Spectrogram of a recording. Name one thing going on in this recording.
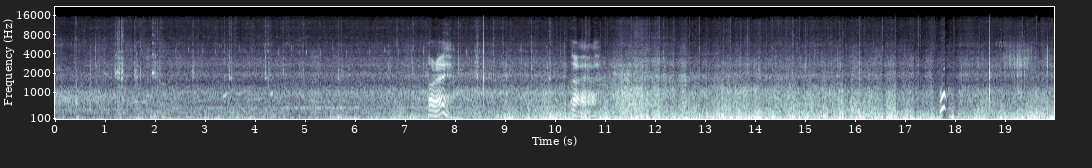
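Wind rushes and buffets around a bicycle ridden along a paved road.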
